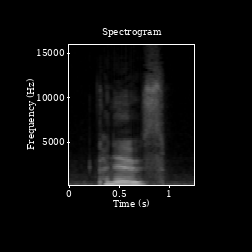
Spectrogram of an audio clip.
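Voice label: "canoes" English, American accent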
